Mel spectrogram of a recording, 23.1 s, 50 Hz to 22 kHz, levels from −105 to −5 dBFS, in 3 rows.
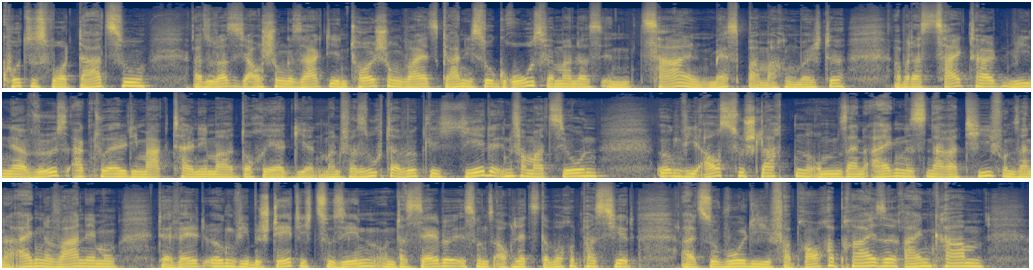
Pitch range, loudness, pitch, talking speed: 120-140 Hz, -16 LUFS, 125 Hz, 190 wpm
